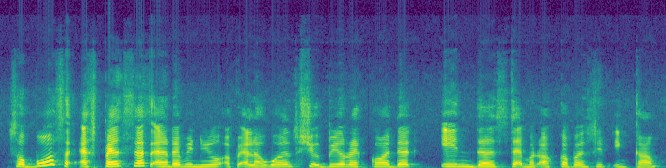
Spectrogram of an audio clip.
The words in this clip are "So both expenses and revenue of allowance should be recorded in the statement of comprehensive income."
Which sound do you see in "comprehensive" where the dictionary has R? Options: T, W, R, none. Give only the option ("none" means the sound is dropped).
none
